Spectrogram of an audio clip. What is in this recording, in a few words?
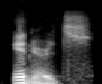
"innards", American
